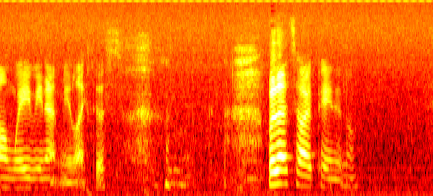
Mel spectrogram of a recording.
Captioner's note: laughs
